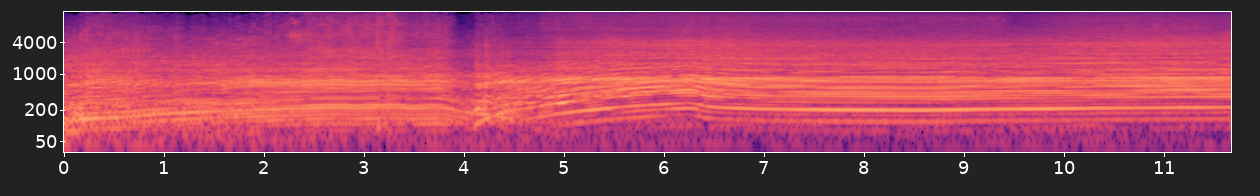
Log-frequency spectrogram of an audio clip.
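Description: Car engine revving hard: the revs drop briefly about four seconds in, climb again, then are held high and steady for the last five seconds.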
